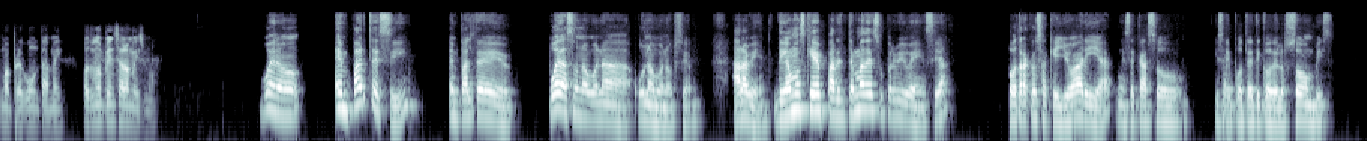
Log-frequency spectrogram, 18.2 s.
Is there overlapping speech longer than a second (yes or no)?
no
